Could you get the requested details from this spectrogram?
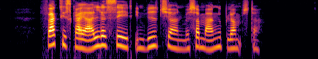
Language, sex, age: Danish, female, 37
